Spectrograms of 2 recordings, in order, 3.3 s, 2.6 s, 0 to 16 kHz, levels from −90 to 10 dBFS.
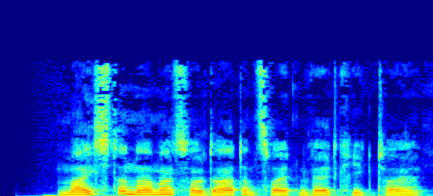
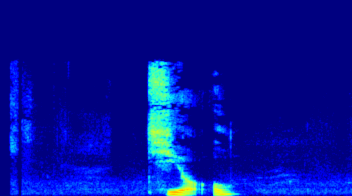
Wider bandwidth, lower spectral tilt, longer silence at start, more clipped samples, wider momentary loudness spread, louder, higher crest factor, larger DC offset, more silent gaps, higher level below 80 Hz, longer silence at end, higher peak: about the same, 11.5 kHz vs 11.5 kHz; about the same, -6 dB/octave vs -5 dB/octave; second, 0.35 s vs 1.1 s; neither; second, 6 LU vs 10 LU; first, -20 LUFS vs -26 LUFS; second, 14 dB vs 20 dB; neither; neither; first, -50 dBFS vs -78 dBFS; second, 0.1 s vs 0.9 s; first, -6 dBFS vs -10 dBFS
